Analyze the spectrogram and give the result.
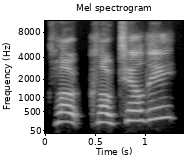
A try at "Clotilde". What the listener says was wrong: the E is silent.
